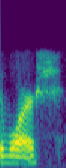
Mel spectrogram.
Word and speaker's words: wash: And I just wanted to make a comment about you, the way you pronounced WASH. In Iowa, they say Warsh.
